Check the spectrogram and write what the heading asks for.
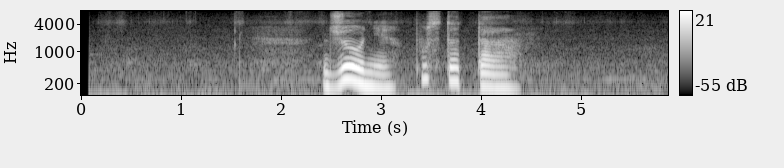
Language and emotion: Russian, sad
